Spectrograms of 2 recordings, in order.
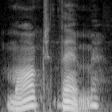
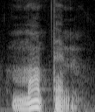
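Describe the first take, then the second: First: "Mobbed them" with the final d sounded; full form. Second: "mob them" with the d of mobbed left out; linked, d dropped. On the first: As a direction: keep a stop between b and th in "Mobbed them". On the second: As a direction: run b straight into th in "mob them". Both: Shown as a demonstration. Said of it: "pronounced as".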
